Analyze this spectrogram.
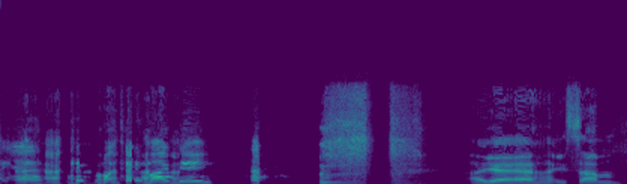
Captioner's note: both laughing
